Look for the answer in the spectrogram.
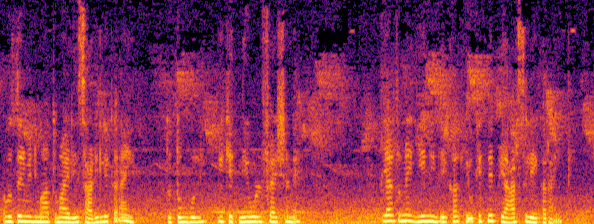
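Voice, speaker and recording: A man's voice: sits high, level tone, rapid-fire, noisy background. A man voicing an exasperated young husband in a cartoon story, reasoning with his frustrated wife.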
